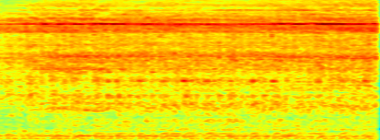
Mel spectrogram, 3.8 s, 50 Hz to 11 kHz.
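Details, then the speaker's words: 1974 Dodge Monaco V8, barn find parked since 1990 (about 98,000 miles), first start after sitting: steady loud idle with raw open hiss and rasp, exhaust blowing out everywhere; exhaust leak, owner suspects mouse nests packed in the exhaust. "this thing actually sounds pretty good other than the lack of exhaust it looks like we are blowing stuff absolutely everywhere probably just slap full of mouse nest and probably where that moisture came from"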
